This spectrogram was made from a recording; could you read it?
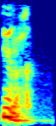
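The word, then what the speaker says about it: yrch: Por ejemplo, el plural de org, que es orco, es urg. Orcos. Lo que pasa es que en Sindarin se escribe con Y, pero se pronuncia U.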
